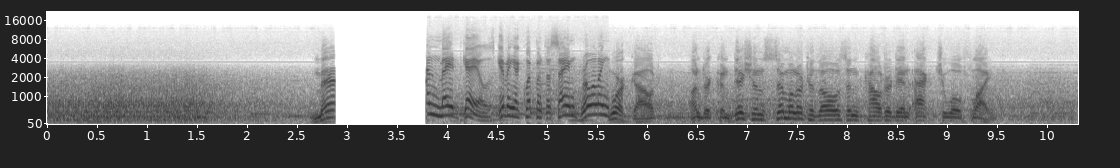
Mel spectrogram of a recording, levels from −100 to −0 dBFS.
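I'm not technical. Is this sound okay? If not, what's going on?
No, there are two linked problems. First, a playback stall: at 2.87 s the sound cuts out and stays silent for about 0.9 seconds, until 3.80 s. The player most likely ran short of data or got held up for a moment.

Right after, from 3.80 to 5.62 s, comes catch-up at higher speed. The player rushes through the backlog at 1.5 times normal speed to make up the lost time, so everything sounds hurried and pitched up by roughly seven semitones before settling back to normal.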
